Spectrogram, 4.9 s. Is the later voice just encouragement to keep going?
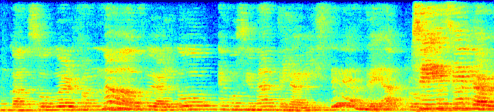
No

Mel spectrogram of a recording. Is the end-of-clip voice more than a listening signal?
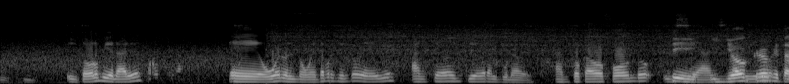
Yes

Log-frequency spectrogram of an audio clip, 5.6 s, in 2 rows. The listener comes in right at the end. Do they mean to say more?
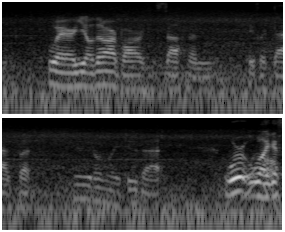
No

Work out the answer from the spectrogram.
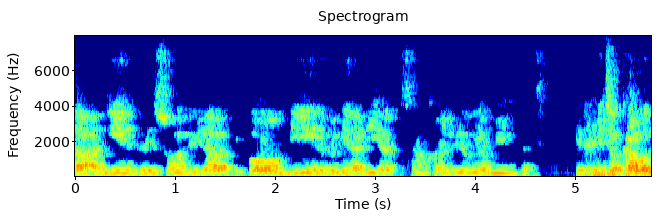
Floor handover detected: No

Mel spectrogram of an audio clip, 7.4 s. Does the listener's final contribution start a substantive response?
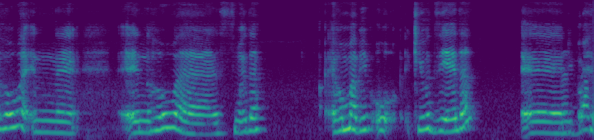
No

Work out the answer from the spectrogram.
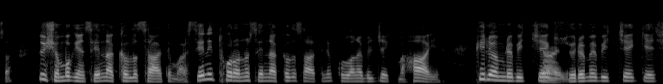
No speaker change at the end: Yes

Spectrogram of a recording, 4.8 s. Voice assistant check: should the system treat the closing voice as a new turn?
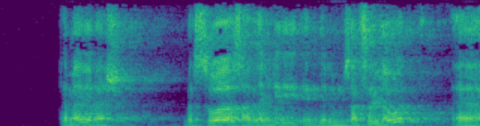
No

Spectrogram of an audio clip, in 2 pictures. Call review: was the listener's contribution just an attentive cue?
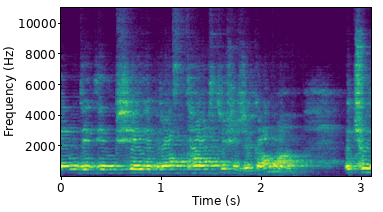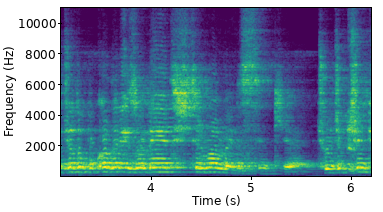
Yes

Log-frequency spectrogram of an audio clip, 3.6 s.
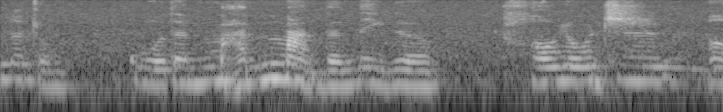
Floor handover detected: No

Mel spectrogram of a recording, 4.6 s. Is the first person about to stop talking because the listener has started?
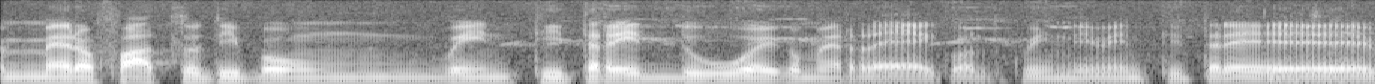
No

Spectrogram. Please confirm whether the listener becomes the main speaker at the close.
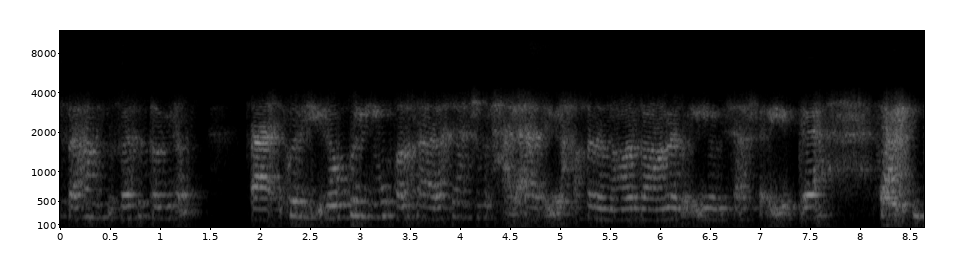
No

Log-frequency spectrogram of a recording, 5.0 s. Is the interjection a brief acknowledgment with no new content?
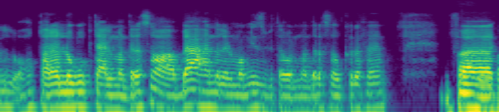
Yes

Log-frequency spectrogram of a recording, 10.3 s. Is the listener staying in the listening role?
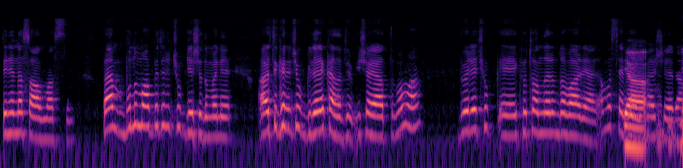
No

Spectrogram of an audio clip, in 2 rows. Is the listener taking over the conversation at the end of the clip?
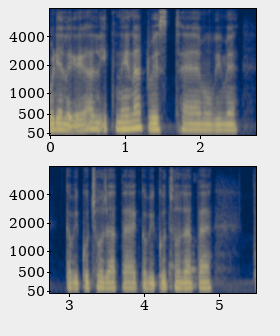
No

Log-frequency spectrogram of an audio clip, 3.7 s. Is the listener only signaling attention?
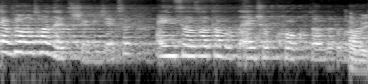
No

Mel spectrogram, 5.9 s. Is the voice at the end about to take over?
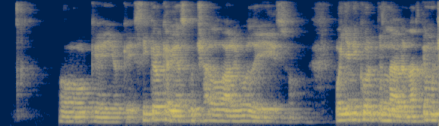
No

